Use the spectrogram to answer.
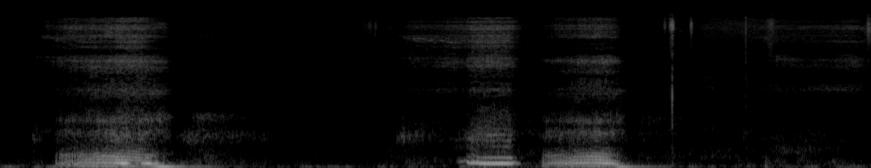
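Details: Woman asleep in hospital: loud, deep, rattling snores on inhalation, three in under nine seconds, with quieter breathing between; snoring.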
